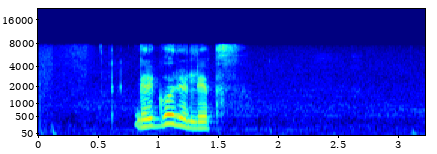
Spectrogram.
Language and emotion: Russian, neutral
